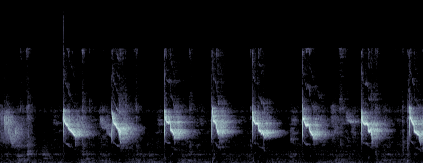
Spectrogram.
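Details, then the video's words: Hill prinia calling to a rival, recorded as a lure: a steady series of sharp, high, downslurred rasping notes repeated about once a second, with clean silence between them. "suara panggilan ciblek gunung"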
